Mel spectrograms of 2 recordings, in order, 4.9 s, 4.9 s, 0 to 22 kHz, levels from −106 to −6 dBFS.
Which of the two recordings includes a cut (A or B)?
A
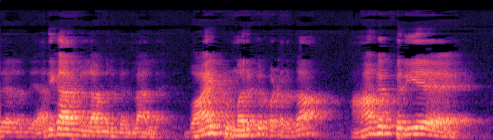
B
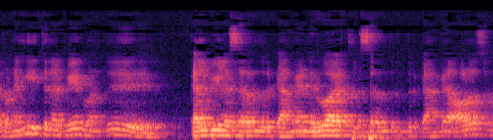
B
